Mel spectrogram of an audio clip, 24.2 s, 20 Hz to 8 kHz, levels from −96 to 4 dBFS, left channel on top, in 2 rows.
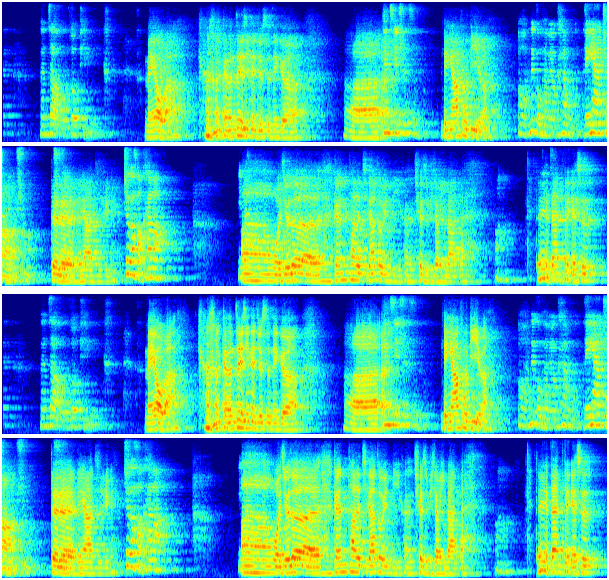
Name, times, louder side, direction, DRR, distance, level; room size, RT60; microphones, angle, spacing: voice 1, 0.8-2.1 7.6-8.4 10.3-12.7 13.1-13.5 14.5-15.4 16.8-17.2 21.9-22.3 22.8-23.1, left 1 dB, 30° left, 1 dB, 2.4 m, -29 dB
voice 2, 2.8-3.6 3.9-6.3 6.8-7.8 8.8-9.8 12.1-12.4 13.1-14.4 15.9-16.1 16.9-21.7 22.6-23.9, right 3 dB, 65° right, 5 dB, 1.6 m, -21 dB
24.0 x 15.5 x 3.9 m, 1.2 s
head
